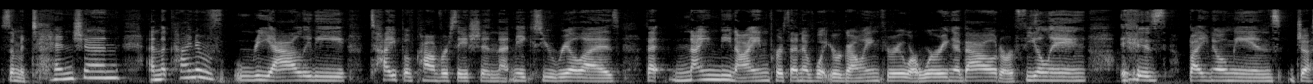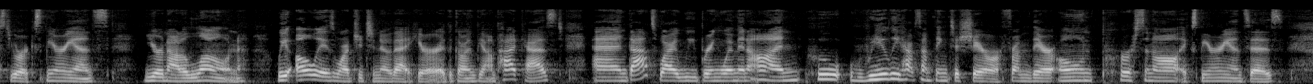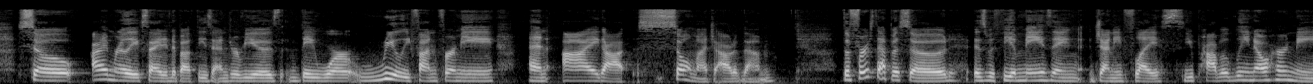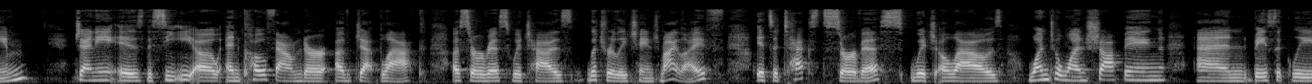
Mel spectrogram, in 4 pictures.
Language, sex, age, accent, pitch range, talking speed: English, female, 30-49, American, 155-190 Hz, 145 wpm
